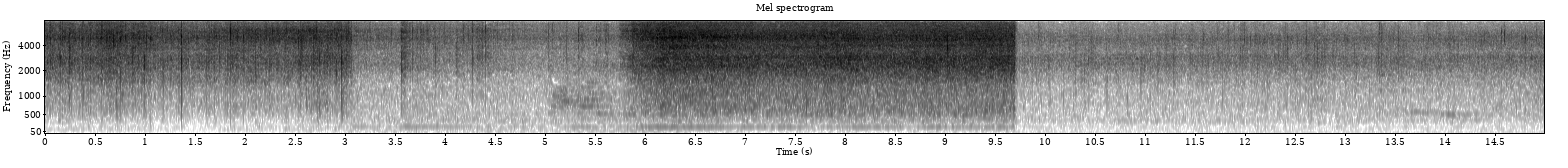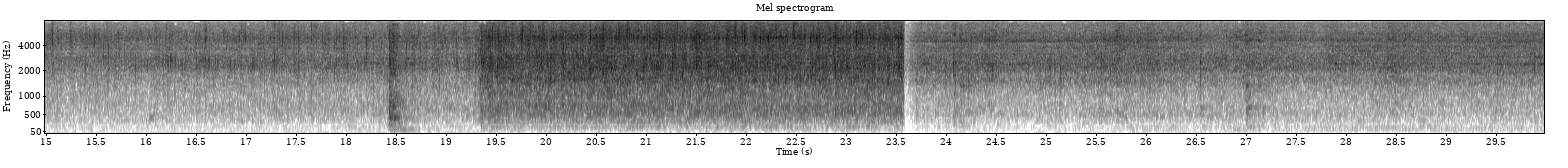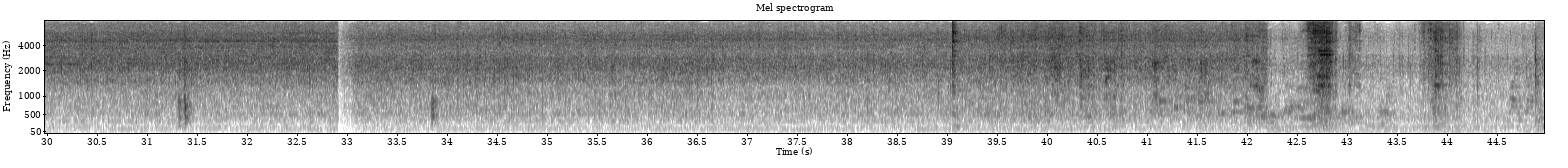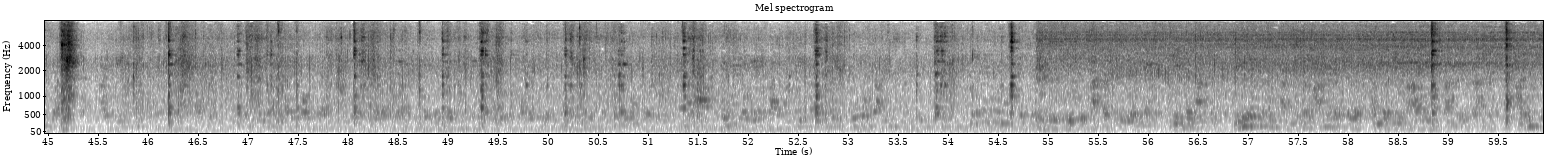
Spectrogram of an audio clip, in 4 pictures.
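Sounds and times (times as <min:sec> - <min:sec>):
vegetables sizzling in oil: 0:00.0 - 0:59.9.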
